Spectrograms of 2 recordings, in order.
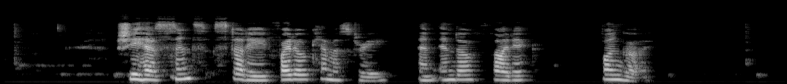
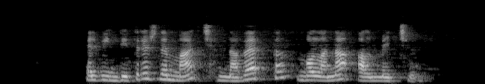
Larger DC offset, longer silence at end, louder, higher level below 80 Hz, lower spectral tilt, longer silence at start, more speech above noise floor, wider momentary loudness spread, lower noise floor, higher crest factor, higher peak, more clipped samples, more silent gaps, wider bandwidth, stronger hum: neither; first, 1.4 s vs 0.6 s; about the same, -19 LUFS vs -21 LUFS; first, -68 dBFS vs -76 dBFS; second, -3 dB/octave vs -4.5 dB/octave; first, 1.15 s vs 0.85 s; second, 55 dB vs 60 dB; first, 13 LU vs 10 LU; second, -74 dBFS vs -81 dBFS; about the same, 22 dB vs 18 dB; first, 0 dBFS vs -4 dBFS; neither; neither; first, 9.4 kHz vs 7 kHz; neither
